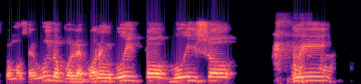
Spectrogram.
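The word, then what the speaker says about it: Güito: no colocaban W-I-T-O, sino G-U-I-T-O con la diéresis. Se supone que hubiera sido siempre así, G-U con diéresis, como se escribe, Guito, porque es como tragando, Guito, pero ya todo el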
